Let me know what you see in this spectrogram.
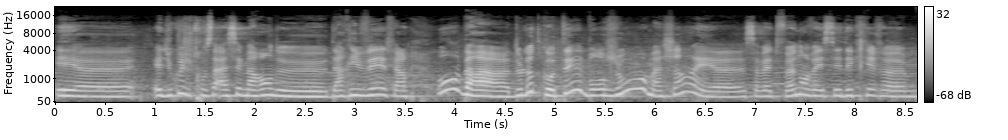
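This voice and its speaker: In a room with audible echo, a woman with a fairly high pitch talks at a moderate pace with hardly any pauses, ordinary pitch variation and big swings in loudness. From abroad, came to France at 15. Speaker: singer-songwriter. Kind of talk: live radio interview. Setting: festival stage with audience.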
